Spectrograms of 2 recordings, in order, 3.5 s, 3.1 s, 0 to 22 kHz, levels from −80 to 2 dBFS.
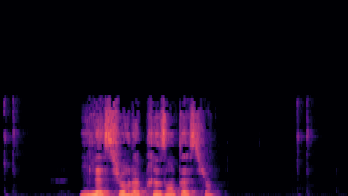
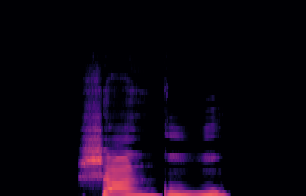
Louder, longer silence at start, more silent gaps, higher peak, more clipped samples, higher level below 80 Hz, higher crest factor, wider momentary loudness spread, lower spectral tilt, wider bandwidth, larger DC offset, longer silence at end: first, -24 LUFS vs -30 LUFS; about the same, 0.8 s vs 0.8 s; neither; first, -8 dBFS vs -12 dBFS; neither; first, -64 dBFS vs -84 dBFS; about the same, 20 dB vs 20 dB; about the same, 10 LU vs 11 LU; about the same, -3.5 dB/octave vs -4 dB/octave; second, 11.5 kHz vs 15 kHz; neither; first, 1.35 s vs 0.8 s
